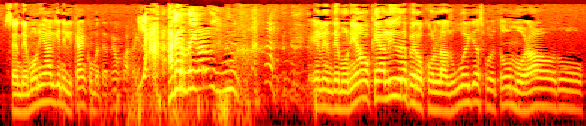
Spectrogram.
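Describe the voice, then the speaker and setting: A man with a fairly high voice preaches a sermon to his congregation. He tells stories with lively acted-out voices, and at the peaks he breaks into shouts. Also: fast, hardly any pauses, crowd noise. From Latin America. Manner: animated storytelling, acting out voices and shouting at peaks. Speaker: pastor.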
